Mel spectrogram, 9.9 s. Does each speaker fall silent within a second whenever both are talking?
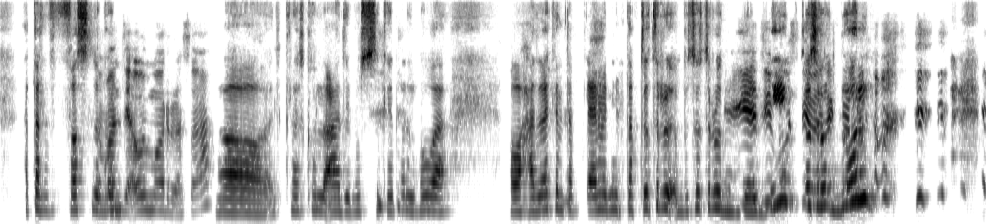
No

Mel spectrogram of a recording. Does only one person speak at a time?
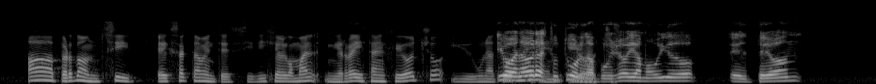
No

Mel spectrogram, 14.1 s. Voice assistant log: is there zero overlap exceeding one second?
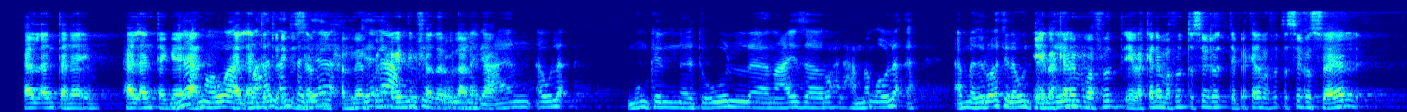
No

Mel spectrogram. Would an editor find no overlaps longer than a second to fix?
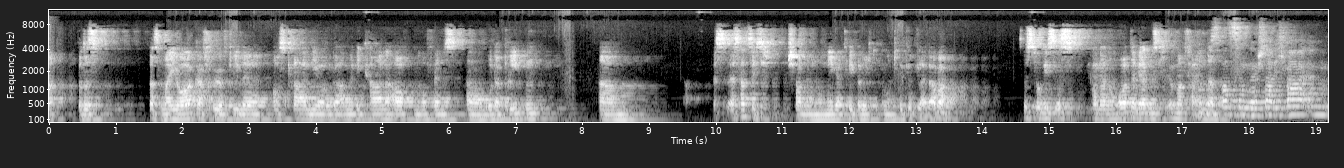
Yes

